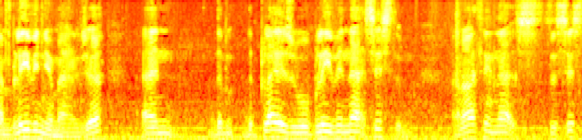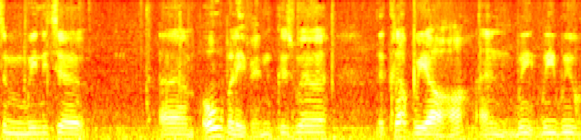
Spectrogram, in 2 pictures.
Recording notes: Podcast from the Pubs. The Beesotted crew took to the road to record this episode - finding a number of drinking establishments in the West Midlands who would happily accommodate our portable studio. They recorded in an Egyptian bar in Birmingham, the back of a taxi and a punjabi pub/indian restaurant a short walk away from St Andrews.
